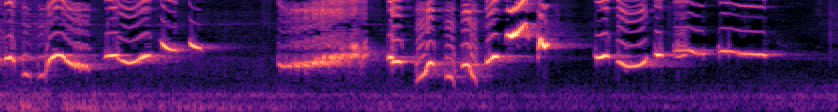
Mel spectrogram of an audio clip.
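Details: White-rumped shama, a caged fighter-type songbird, delivering a rich varied song of loud whistled slurs, rising and falling sweeps and sharp chattered notes in quick separate phrases, over a low background rumble.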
